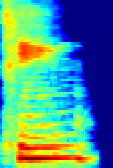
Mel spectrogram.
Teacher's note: sometimes it's aspirated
